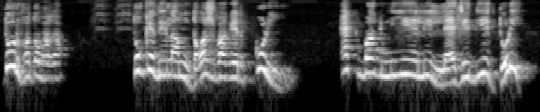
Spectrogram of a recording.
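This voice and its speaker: A man's voice: sits high, expressive, slow. A man voicing a clever little goat kid who makes bold, boastful rhyming threats while posing as a fearsome monster. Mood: boastful, menacing.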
